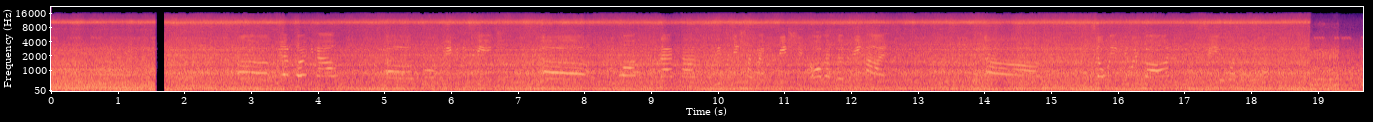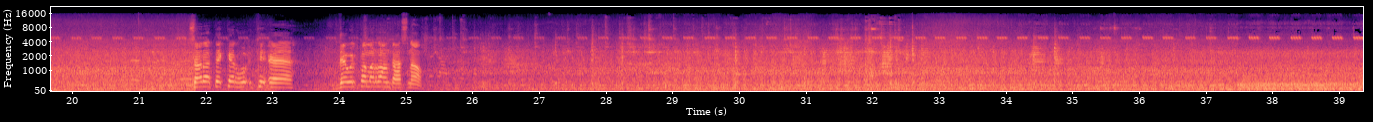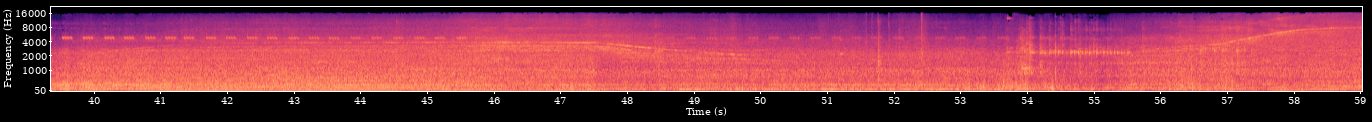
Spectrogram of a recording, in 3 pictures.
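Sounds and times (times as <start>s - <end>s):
high whine: 0.0s - 24.8s, 25.8s - 59.0s
boat engine running: 0.0s - 59.0s
wind: 0.0s - 59.0s.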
